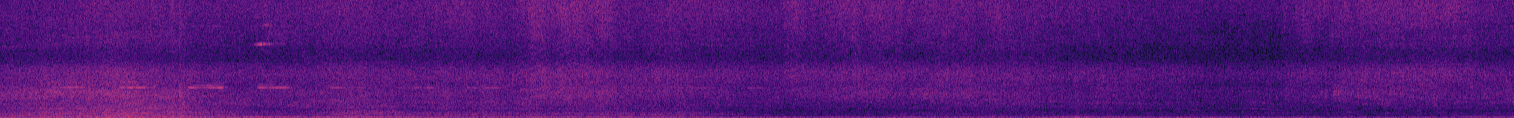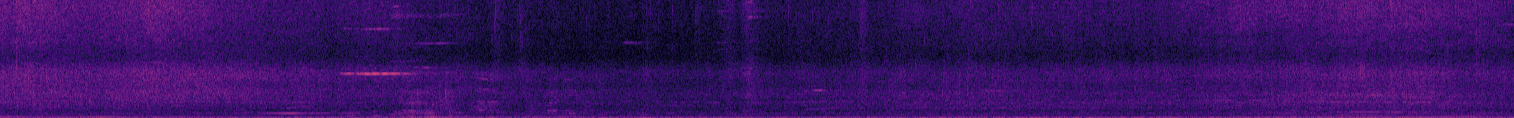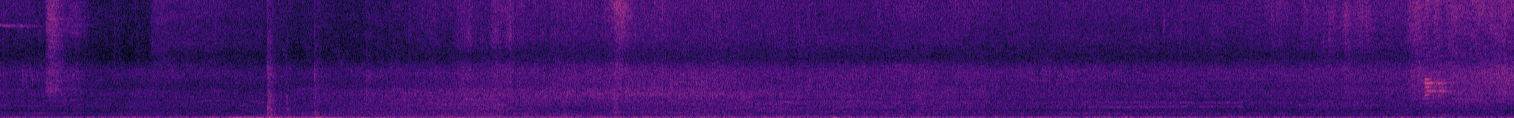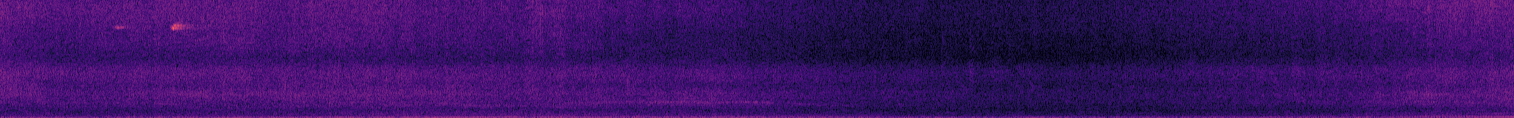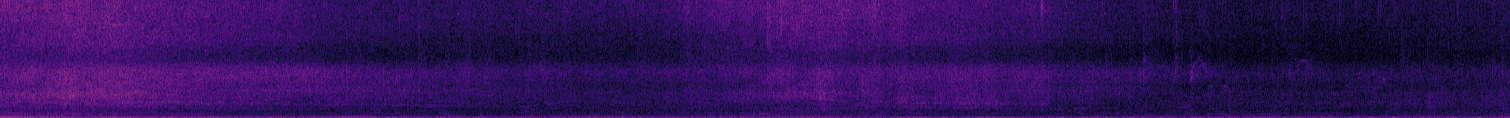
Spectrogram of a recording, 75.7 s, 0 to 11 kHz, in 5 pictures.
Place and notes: Muzha, Taipei - Bus stop
in front of the Bus stop, Sony PCM D50 + Soundman OKM II
Wenshan District, Taipei City, Taiwan, 30 September 2013, ~15:00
